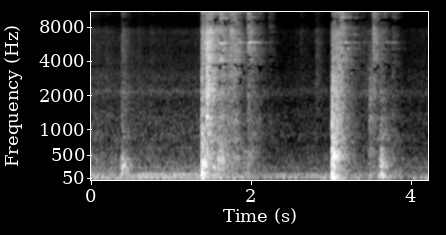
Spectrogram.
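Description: Heavy punching bag hung on a chain struck hard twice, about a second and a half apart, each sharp smack trailing off briefly as the chain rattles, with lighter hits between.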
